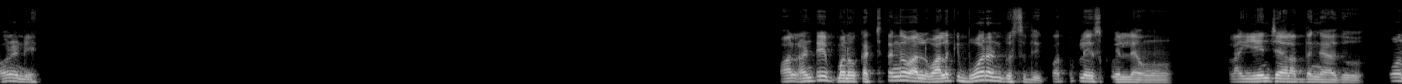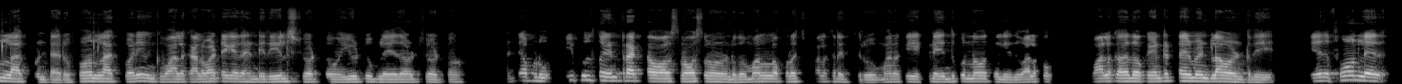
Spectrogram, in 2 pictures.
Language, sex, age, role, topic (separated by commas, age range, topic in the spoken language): Telugu, male, 20-24, guest, చిన్నపిల్లల స్క్రీన్ సమయంపై మీ కుటుంబంలో ఏ నిర్ణయం తీసుకుంటారు?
